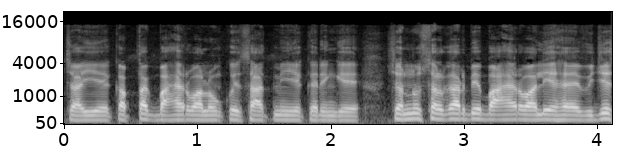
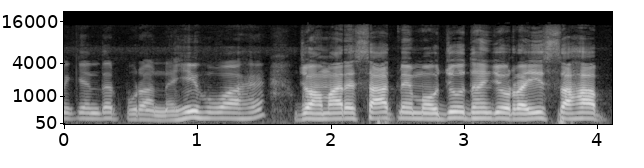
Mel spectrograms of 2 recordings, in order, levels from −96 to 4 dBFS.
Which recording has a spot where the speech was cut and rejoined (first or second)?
second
